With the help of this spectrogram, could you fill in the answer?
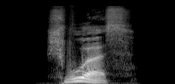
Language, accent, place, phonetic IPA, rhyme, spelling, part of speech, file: German, Germany, Berlin, [ʃvuːɐ̯s], -uːɐ̯s, Schwurs, noun, De-Schwurs.ogg
- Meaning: genitive singular of Schwur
